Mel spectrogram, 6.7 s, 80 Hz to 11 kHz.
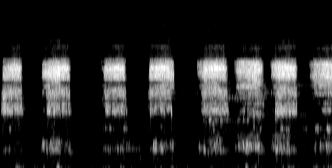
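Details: Harsh, raspy owl screeches at a nest before dawn in April 2012 while rabbits are delivered and removed, each burst about half a second, coming in an uneven series near one per second.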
